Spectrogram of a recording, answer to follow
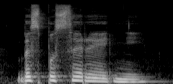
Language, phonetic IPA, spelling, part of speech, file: Ukrainian, [bezpɔseˈrɛdʲnʲii̯], безпосередній, adjective, Uk-безпосередній.ogg
- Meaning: direct, immediate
